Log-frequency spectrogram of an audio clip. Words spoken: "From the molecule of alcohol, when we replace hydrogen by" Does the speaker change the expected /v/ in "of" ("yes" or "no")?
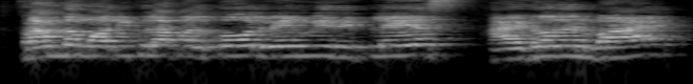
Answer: yes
